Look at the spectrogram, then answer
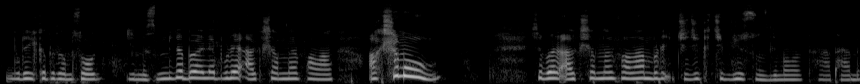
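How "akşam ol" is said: commanding. Acted. Commanding game to night.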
